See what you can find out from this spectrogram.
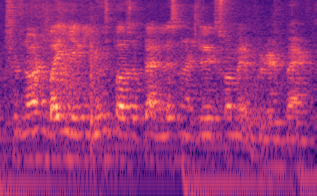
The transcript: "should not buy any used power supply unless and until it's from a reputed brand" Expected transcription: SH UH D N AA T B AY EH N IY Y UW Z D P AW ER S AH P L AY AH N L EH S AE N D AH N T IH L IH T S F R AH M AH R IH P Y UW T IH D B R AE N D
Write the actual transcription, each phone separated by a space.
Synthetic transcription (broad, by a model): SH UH D N AA T B AY EH N IY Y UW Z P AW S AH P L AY AH N L EH S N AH T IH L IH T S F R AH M AH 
